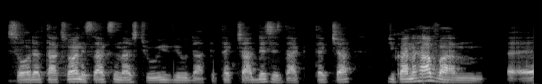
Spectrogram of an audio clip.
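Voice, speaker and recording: A low-pitched man with a husky voice and a slight cold talks through a cloud lab on screen, one step at a time. He keeps tying his steps together with "okay, so" and little fillers. The audio is dull and lo-fi, like a home screencast. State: has a cold. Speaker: tutorial host.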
